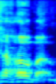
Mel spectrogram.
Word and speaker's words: jojoba: Jojoba oil. Yeah, hobo. Or maybe it's JOJOBA. She's just like, no, it's hobo. I say next time. Ho. But yeah, it's pronounced hobo.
